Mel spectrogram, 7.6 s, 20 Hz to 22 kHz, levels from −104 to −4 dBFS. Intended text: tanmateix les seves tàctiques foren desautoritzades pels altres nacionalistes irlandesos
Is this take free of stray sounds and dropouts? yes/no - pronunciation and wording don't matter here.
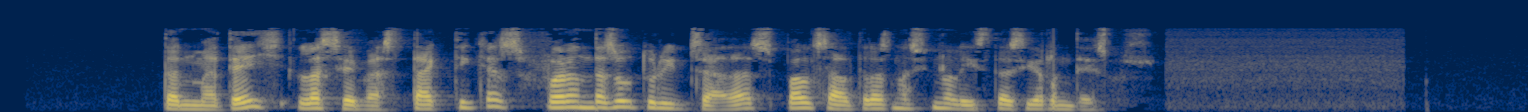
yes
